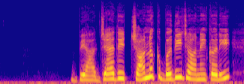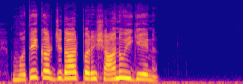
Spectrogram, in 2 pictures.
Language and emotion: Dogri, surprised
